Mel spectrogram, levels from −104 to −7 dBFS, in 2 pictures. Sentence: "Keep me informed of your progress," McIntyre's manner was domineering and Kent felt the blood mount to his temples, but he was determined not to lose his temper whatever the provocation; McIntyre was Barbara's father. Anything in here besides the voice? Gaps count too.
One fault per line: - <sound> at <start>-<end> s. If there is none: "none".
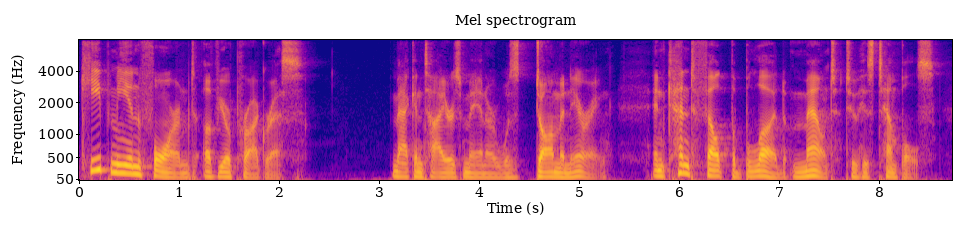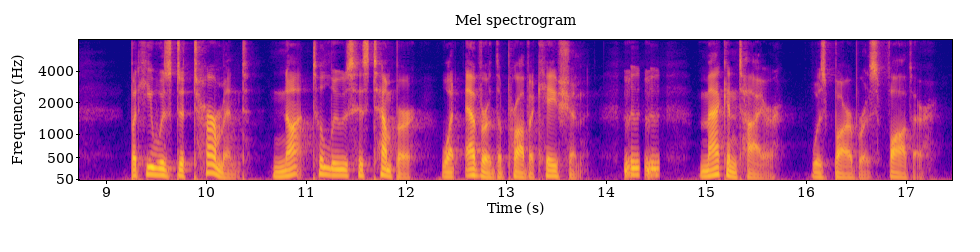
- laugh at 14.2-14.5 s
